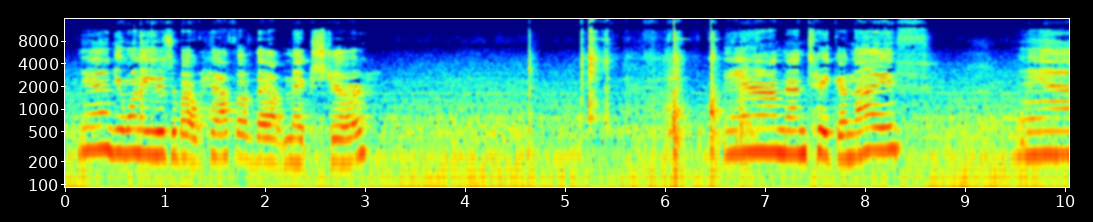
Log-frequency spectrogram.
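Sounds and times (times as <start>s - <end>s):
quiet kitchen background: 0.0s - 10.0s
kitchenware clinking: 5.2s - 7.0s.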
